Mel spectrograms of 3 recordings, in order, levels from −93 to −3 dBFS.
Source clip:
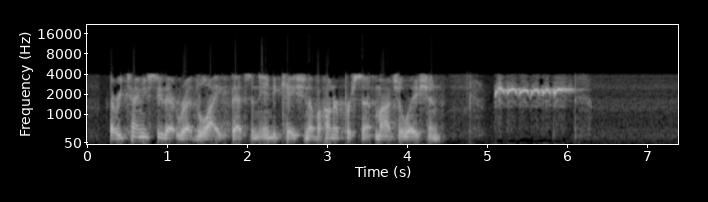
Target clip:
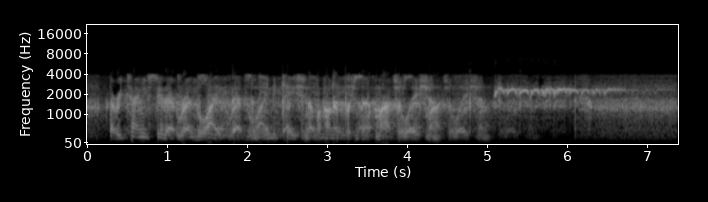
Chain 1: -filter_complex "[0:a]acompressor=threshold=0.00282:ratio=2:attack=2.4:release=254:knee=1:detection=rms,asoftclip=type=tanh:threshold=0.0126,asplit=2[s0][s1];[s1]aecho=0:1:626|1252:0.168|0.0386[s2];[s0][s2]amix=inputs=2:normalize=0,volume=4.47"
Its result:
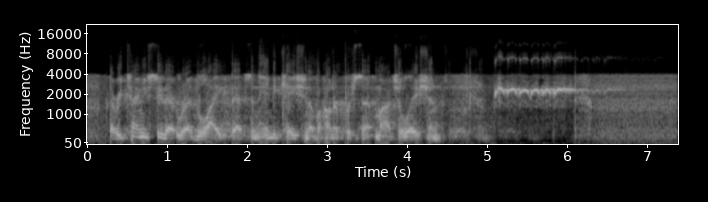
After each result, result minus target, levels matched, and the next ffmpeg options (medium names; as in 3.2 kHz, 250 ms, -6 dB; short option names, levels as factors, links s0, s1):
1 kHz band -7.5 dB; echo-to-direct -10 dB
-filter_complex "[0:a]acompressor=threshold=0.00282:ratio=2:attack=2.4:release=254:knee=1:detection=rms,bandpass=f=1300:t=q:w=3.4:csg=0,asoftclip=type=tanh:threshold=0.0126,asplit=2[s0][s1];[s1]aecho=0:1:626|1252:0.168|0.0386[s2];[s0][s2]amix=inputs=2:normalize=0,volume=4.47"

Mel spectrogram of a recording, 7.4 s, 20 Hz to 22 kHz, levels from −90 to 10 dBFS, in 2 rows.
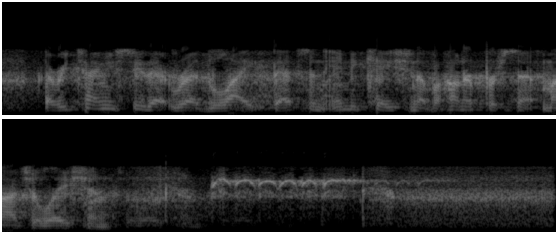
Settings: echo-to-direct -10 dB
-filter_complex "[0:a]acompressor=threshold=0.00282:ratio=2:attack=2.4:release=254:knee=1:detection=rms,bandpass=f=1300:t=q:w=3.4:csg=0,asoftclip=type=tanh:threshold=0.0126,asplit=2[s0][s1];[s1]aecho=0:1:626|1252|1878:0.531|0.122|0.0281[s2];[s0][s2]amix=inputs=2:normalize=0,volume=4.47"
